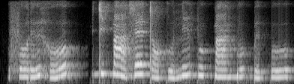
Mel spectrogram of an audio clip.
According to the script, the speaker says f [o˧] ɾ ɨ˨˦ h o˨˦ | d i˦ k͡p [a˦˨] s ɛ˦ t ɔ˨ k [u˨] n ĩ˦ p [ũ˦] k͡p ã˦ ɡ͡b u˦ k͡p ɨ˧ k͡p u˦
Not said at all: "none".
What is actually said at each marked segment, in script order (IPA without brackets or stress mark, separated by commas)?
o˧, ã˦˨, u˨, u˦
